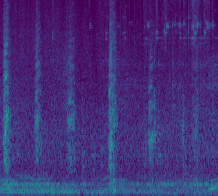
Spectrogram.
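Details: A pet dog on a grandfather's farm gives short, sharp barks, about six of them at uneven intervals of roughly two-thirds of a second, over a low steady background hum.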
